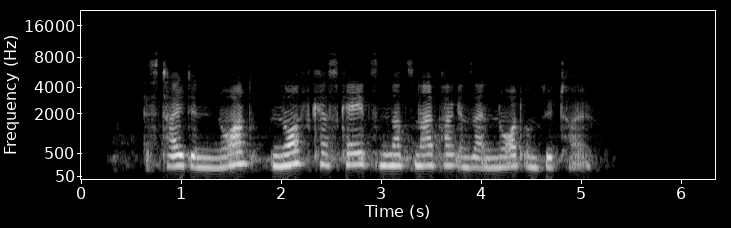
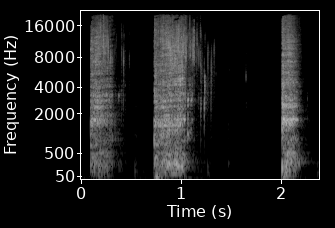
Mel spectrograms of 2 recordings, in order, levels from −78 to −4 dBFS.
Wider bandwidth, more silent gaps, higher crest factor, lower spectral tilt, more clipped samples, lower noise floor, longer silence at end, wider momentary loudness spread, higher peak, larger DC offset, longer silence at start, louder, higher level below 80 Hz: second, 7.8 kHz vs over 20 kHz; neither; about the same, 18 dB vs 22 dB; first, -6.5 dB/octave vs 0 dB/octave; neither; second, -58 dBFS vs -68 dBFS; first, 1.25 s vs 0.2 s; second, 15 LU vs 18 LU; about the same, -6 dBFS vs -8 dBFS; neither; first, 0.6 s vs 0.1 s; first, -23 LUFS vs -26 LUFS; second, -76 dBFS vs -58 dBFS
